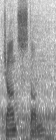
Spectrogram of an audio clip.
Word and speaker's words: Johnston: rick and cindy johnson johnston all right you gotta pronounce the heart it's a hard t john stone viper's the left hay's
